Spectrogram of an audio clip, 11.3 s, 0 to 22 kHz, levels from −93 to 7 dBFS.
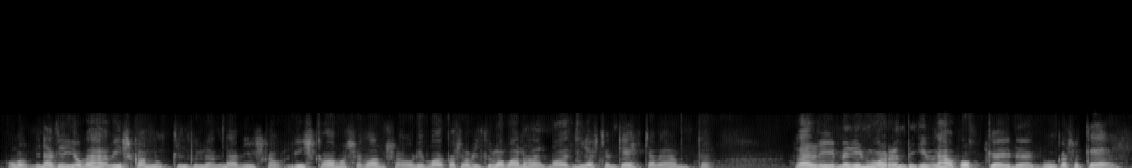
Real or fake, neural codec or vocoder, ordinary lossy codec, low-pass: fake; codec, 16 kHz, 4 kbps, X-Codec, HuBERT features, trained on balanced general audio; none; 7.2 kHz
